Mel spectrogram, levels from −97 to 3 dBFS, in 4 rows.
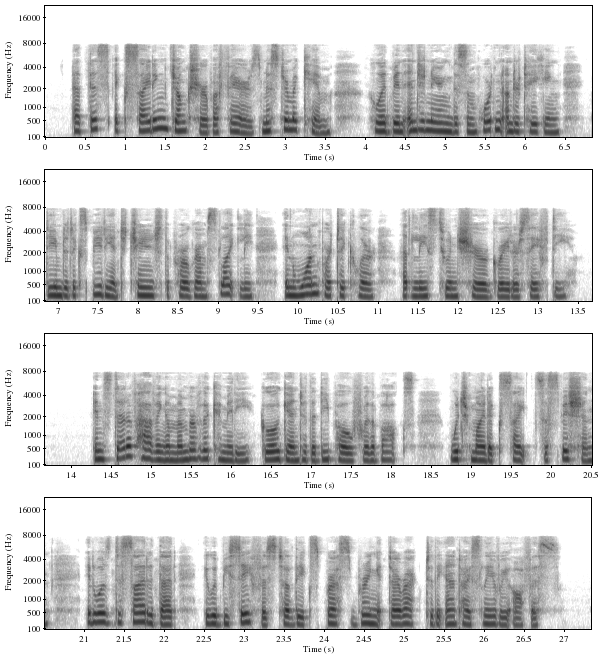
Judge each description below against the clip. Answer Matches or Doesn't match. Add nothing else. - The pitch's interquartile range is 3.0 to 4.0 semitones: Doesn't match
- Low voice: Doesn't match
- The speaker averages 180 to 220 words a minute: Doesn't match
